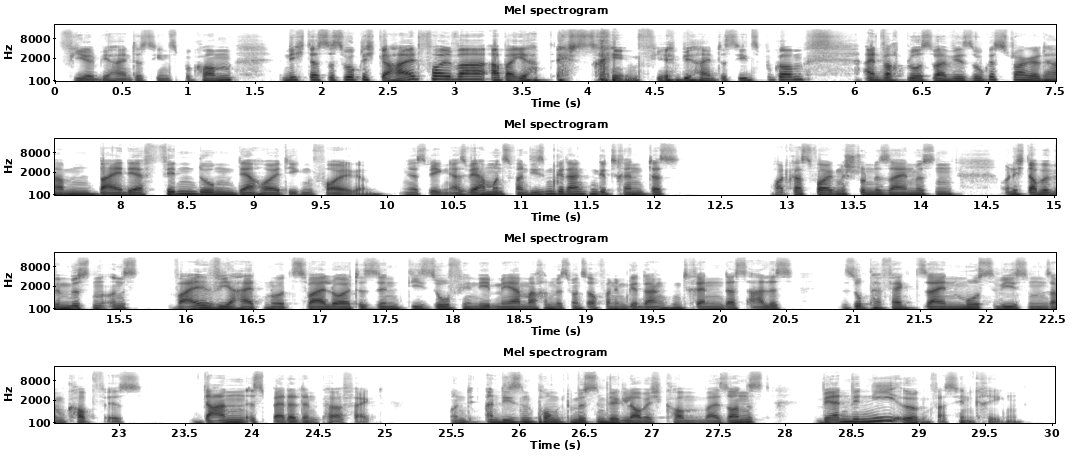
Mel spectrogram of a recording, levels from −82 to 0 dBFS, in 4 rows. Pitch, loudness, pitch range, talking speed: 130 Hz, -22 LUFS, 115-140 Hz, 215 wpm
